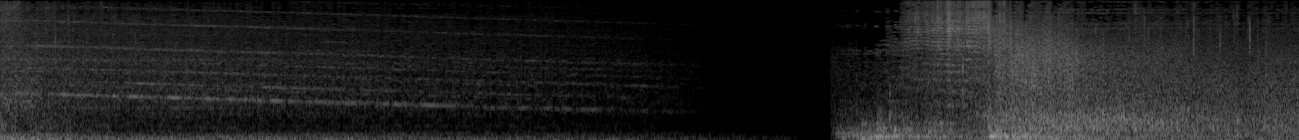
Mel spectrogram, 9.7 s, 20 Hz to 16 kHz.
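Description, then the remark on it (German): A low rumble with slowly falling whistling tones fades into brief silence, then a loud explosion boom bursts out, a second blast follows, and a long roaring rumble trails off. No one speaks. “Er habe die universelle Weltenzerstörungsmaschine erfunden, und die Explosion in Tunguska 1908 sei ein Ergebnis seiner Arbeit.”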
